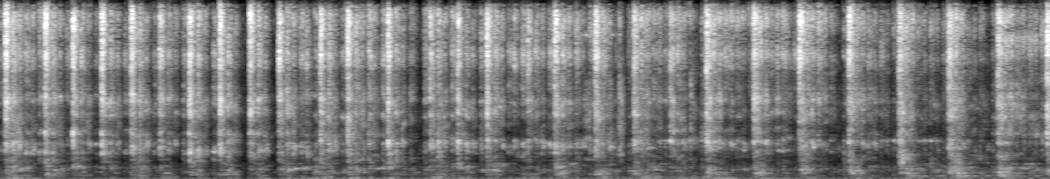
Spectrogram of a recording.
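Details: Freshly started V-twin just after a cam and big-bore kit install, Thundermax tune adjusting each cylinder: lumpy, loping idle with an uneven thump that shifts as it settles; normal for a fresh startup, it evens out.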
